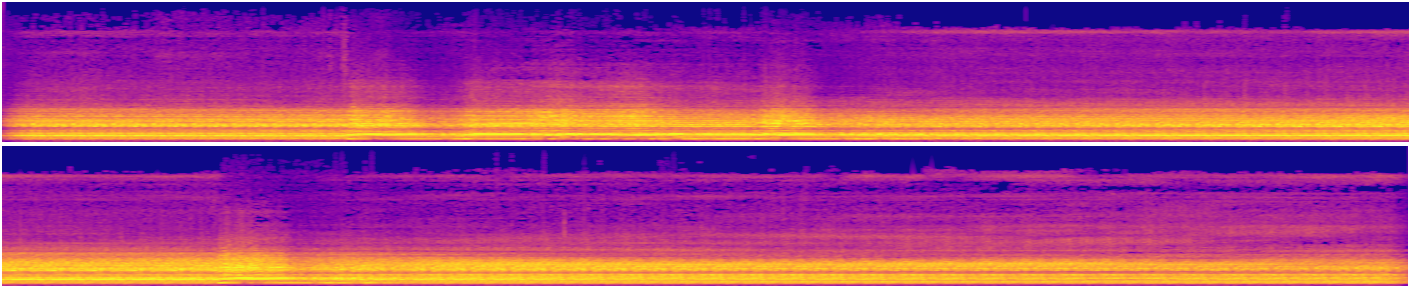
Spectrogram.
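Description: Sound from an O-scale model train's locomotive sound system: a steady drone made of many held tones, which shifts about four seconds in and again about sixteen seconds in, then cuts off suddenly at the end.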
